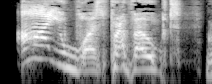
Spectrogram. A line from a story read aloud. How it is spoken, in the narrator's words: Granny had roared at the headmaster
